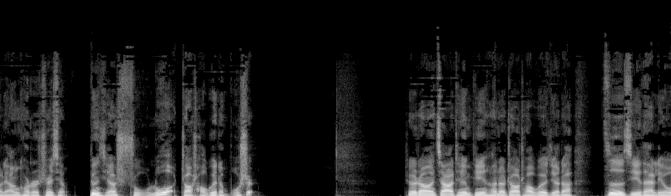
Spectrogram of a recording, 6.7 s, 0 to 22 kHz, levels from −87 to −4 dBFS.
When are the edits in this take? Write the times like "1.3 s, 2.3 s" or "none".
none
